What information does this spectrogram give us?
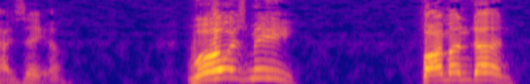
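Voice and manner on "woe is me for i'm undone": high, loud, drawn-out lament; Isaiah's woeful cry. Acted. Preacher reading Isaiah's confession, loud high cry. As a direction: cry out in woe, stretching the words.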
